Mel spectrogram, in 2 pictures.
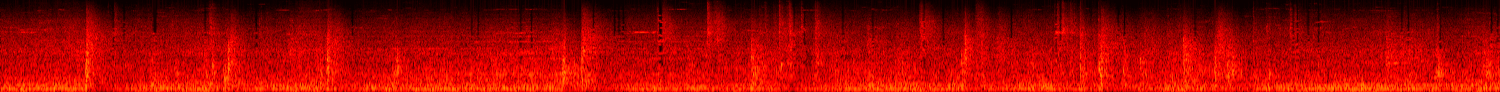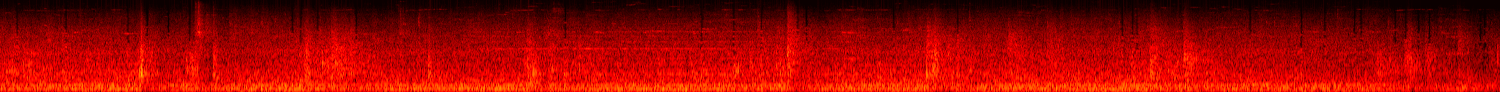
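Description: Froedge lumber chain conveyors and unscrambler running, with a steady low machine hum under frequent, irregular knocks and clatter of green boards dropping and sliding along the chains.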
